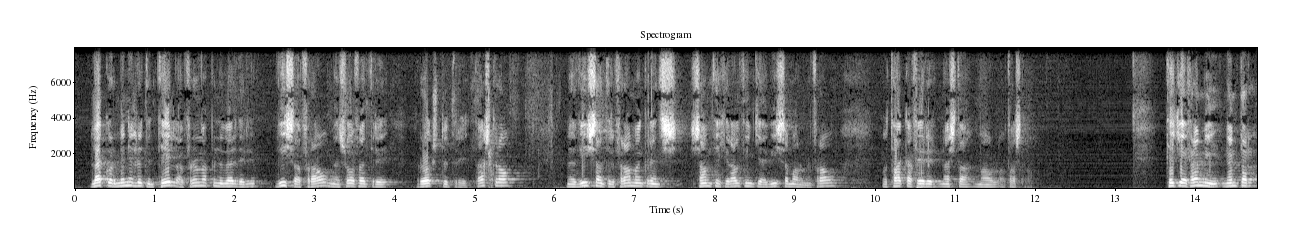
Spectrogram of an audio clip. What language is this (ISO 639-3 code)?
isl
